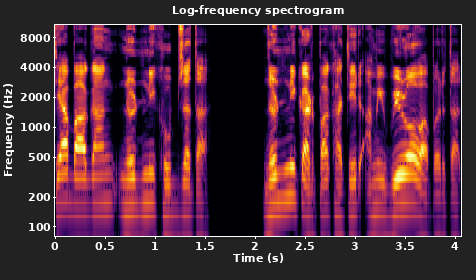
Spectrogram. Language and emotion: Goan Konkani, neutral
